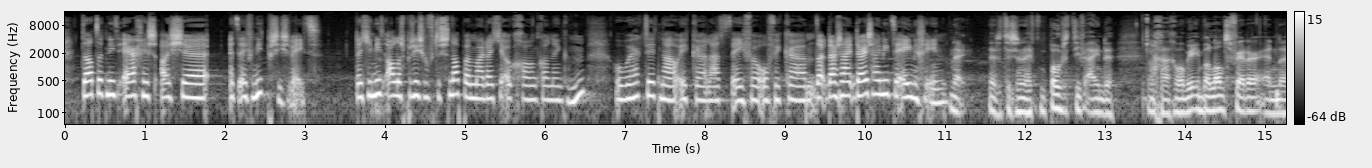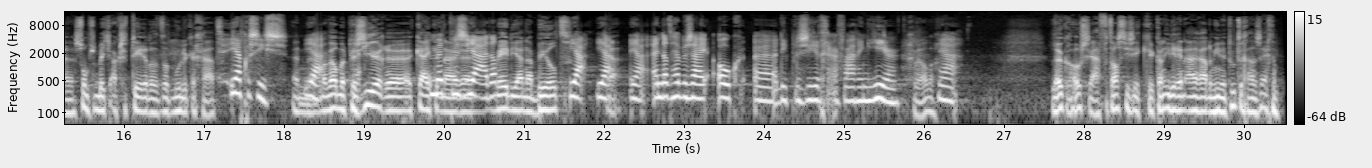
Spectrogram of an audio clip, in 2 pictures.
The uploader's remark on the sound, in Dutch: In deze aflevering loop ik door het Beeld en Geluid museum in Hilversum! Op ontdekkingsreis bij Beeld en Geluid in Hilversum.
